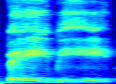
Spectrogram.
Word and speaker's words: baby: spell words by sound words that end in a y they can sound like a long e as in baby right or in fact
